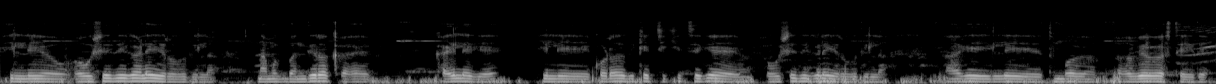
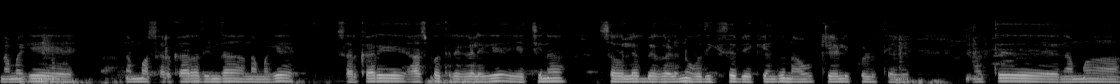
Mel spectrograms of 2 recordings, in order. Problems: background sounds at intervals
